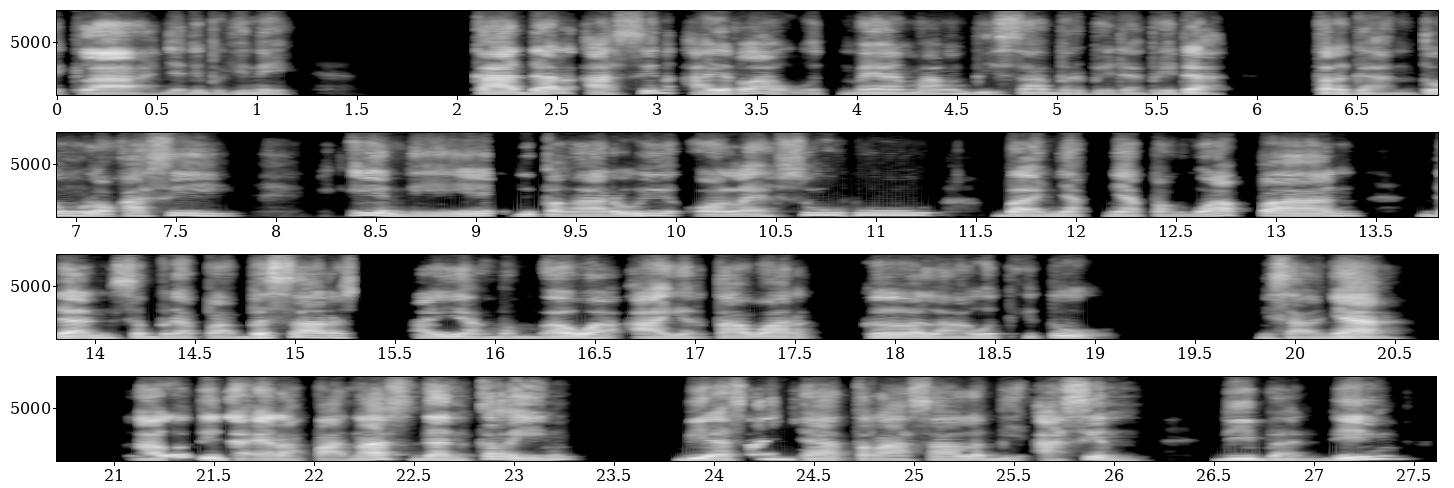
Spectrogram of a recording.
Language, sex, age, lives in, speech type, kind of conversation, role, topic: Indonesian, male, 30-34, Indonesia, read, expert-assistant, expert, Mengapa air laut terasa asin.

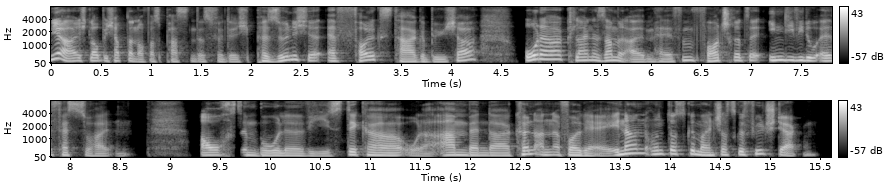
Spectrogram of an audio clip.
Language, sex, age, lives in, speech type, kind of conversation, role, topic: German, male, 30-34, Germany, read, expert-assistant, expert, Wie kann ich herausfinden, was für einen Lehrplan wirklich wichtig ist?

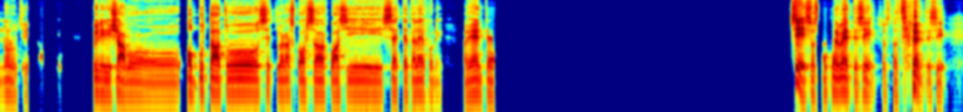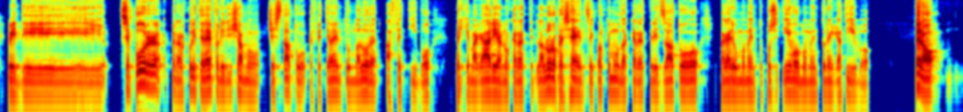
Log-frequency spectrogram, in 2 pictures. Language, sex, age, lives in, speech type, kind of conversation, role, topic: Italian, male, 25-29, Italy, conversation, podcast, guest, Qual è il trucco per non accumulare troppa roba in casa?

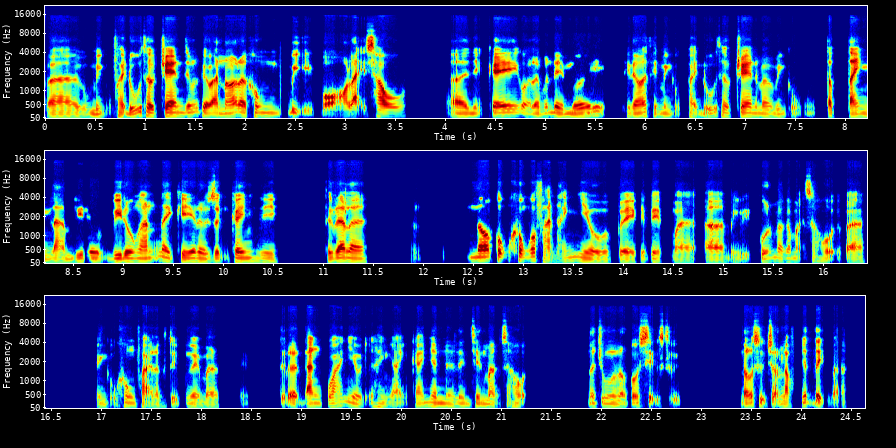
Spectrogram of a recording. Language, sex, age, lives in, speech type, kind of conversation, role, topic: Vietnamese, male, 35-39, Vietnam, conversation, podcast, guest, Làm sao để cân bằng giữa đời sống thực và hình ảnh trên mạng?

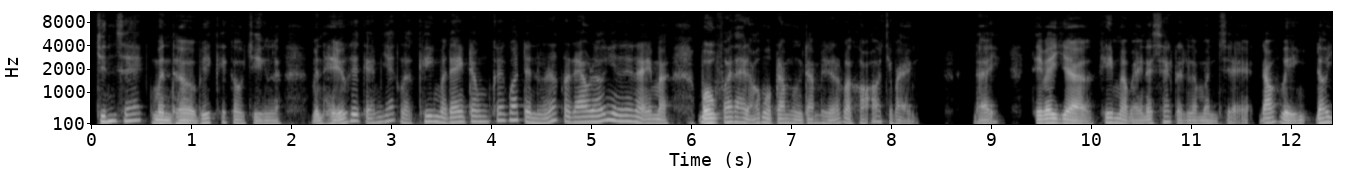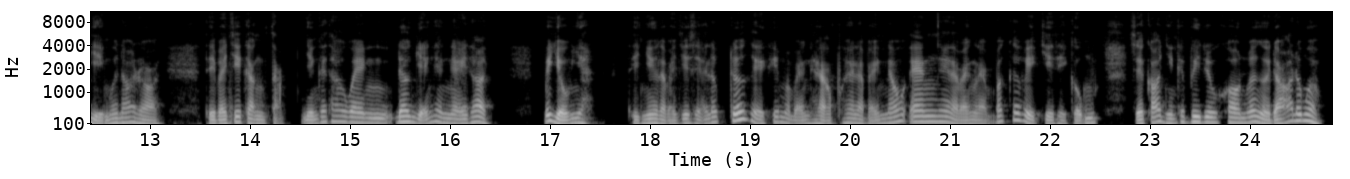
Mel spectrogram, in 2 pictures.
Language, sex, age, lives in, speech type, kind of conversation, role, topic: Vietnamese, male, 30-34, Vietnam, conversation, advice, advisor, Tôi vừa chia tay và đang cảm thấy trống rỗng, không biết nên làm gì tiếp theo?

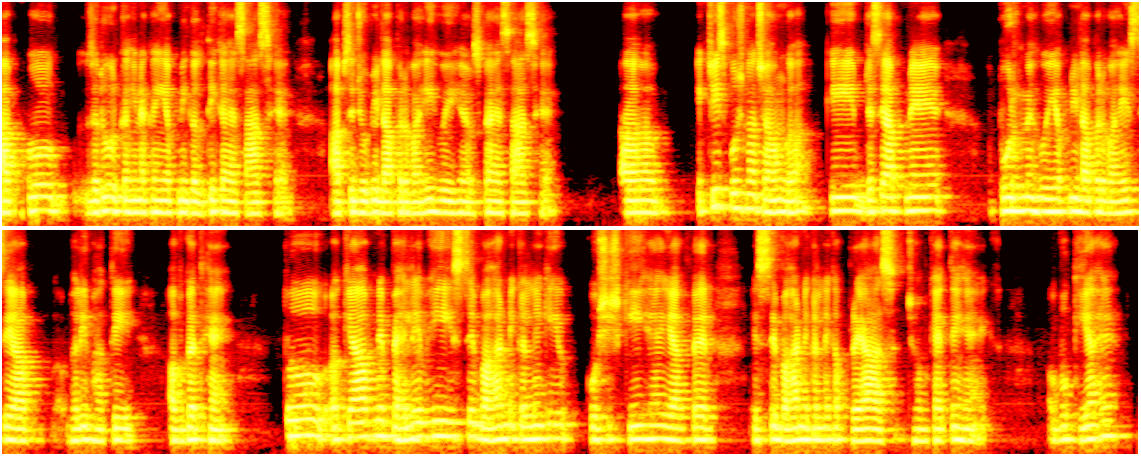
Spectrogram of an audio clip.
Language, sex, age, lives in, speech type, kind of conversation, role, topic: Hindi, male, 25-29, India, conversation, advice, advisor, मैं अपनी गलती स्वीकार करके सच्ची माफी माँगते हुए आगे कैसे बढ़ूँ?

